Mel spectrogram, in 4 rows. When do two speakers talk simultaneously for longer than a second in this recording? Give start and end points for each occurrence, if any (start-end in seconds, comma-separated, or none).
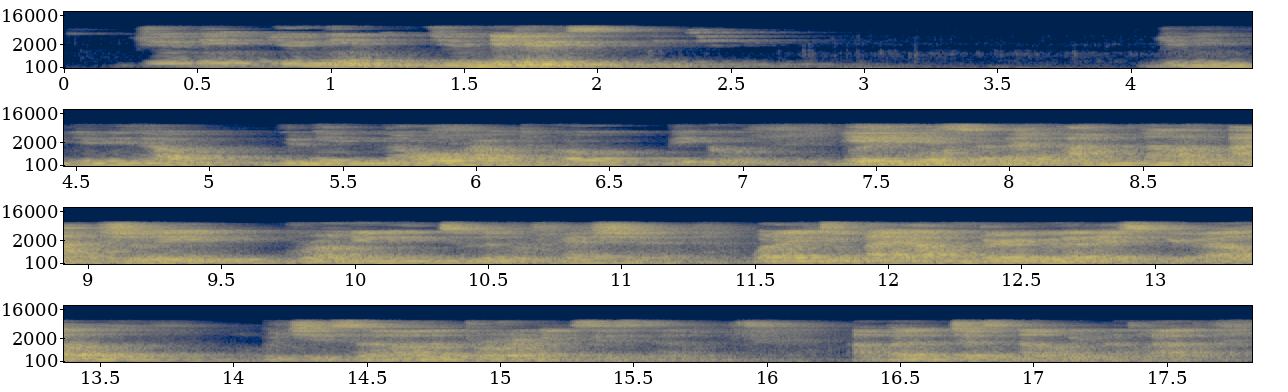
7.4-9.4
